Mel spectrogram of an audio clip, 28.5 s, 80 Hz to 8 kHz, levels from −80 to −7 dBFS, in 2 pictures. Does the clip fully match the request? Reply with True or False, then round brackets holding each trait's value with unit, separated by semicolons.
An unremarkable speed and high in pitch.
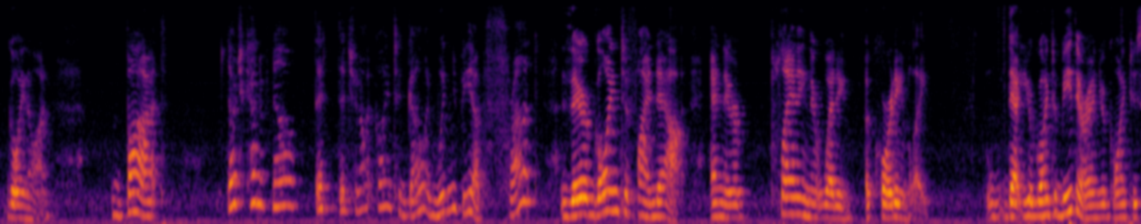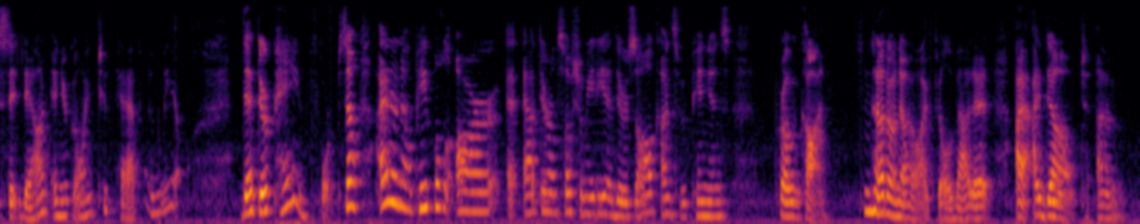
True (180 wpm; 215 Hz)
